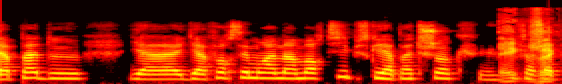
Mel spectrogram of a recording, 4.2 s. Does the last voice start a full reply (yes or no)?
yes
